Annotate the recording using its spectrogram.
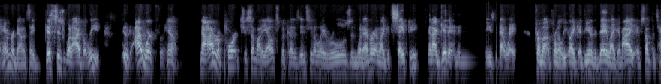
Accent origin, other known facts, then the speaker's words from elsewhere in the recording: Homewood, Alabama, United States; I grew up in Homewood, Alabama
